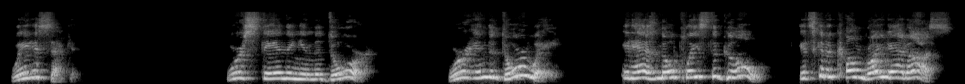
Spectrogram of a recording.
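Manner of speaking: high, urgent panicky warning; alarmed realization. Retold or imitated. Warning his host mom in the doorway, high alarmed voice. Realizing lizard will charge them.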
